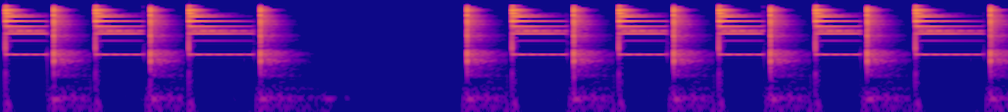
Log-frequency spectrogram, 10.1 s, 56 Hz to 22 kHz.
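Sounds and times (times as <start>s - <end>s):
bell-like electronic ding: 0.0s - 2.6s, 5.1s - 10.0s.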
